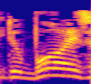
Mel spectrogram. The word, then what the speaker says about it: Du Bois: One of the messages from the greatest black leaders, beginning with Frederick Douglass and going through W.E.B. Du Bois, and that's how I pronounce his name, and including Booker T.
